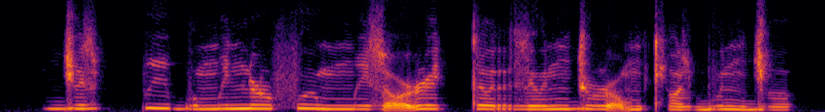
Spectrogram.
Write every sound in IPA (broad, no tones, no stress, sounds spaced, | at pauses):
ɟ ɯ z pː i b ɤ m i n o ɭ f ɯ mː i z ɔ̰ ɭ i tː ɤ r z ɯ n ɟ u ɭ ɔ̰ m cʰ ɔ z b u n ɟ ɤ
